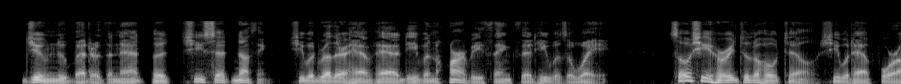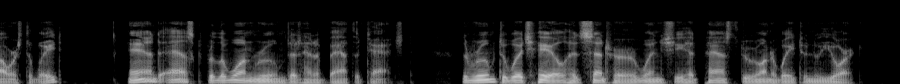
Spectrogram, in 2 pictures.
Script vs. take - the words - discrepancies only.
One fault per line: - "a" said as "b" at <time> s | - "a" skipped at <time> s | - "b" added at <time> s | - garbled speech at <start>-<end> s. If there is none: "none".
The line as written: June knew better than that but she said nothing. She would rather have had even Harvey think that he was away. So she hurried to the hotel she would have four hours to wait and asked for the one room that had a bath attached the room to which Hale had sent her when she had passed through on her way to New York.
none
